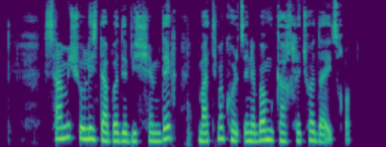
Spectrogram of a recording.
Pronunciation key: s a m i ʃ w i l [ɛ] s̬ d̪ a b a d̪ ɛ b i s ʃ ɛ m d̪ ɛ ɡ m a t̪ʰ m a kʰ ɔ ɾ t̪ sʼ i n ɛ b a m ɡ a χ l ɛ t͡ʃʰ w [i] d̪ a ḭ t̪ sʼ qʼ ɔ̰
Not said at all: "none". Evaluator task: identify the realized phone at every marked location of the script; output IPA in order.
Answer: i, a

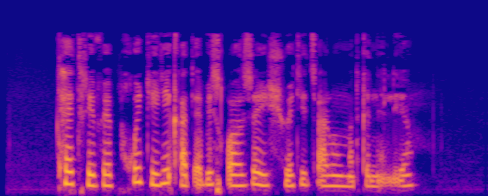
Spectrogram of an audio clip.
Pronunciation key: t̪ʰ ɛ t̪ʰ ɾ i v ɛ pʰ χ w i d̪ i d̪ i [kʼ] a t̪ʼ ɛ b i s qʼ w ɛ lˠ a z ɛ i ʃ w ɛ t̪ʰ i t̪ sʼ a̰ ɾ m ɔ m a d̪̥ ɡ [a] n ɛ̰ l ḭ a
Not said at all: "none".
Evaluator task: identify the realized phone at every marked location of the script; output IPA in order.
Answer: kʼ, ɛ

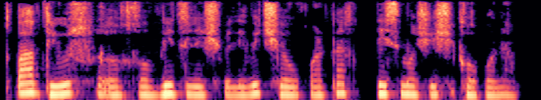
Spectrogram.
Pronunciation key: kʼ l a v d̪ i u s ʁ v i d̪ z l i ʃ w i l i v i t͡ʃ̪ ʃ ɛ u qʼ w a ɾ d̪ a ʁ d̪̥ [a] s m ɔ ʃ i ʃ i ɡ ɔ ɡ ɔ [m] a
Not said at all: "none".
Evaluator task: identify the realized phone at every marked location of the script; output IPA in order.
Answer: i, n

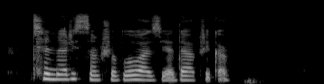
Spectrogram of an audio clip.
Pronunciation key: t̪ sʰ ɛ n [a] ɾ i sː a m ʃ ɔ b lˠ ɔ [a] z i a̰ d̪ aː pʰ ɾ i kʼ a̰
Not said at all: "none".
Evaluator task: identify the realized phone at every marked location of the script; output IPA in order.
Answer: a, a

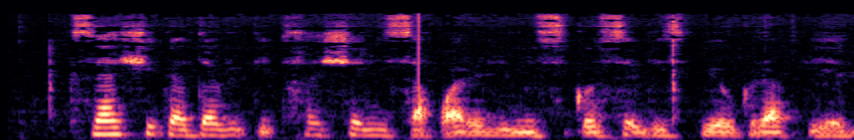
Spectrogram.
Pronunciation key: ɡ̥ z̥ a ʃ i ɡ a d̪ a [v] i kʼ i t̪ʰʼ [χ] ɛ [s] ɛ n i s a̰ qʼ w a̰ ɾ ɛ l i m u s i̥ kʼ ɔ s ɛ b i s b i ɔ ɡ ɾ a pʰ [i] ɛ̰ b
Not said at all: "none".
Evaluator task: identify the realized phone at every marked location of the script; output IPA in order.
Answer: v, χ, ʃ, i

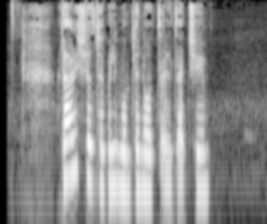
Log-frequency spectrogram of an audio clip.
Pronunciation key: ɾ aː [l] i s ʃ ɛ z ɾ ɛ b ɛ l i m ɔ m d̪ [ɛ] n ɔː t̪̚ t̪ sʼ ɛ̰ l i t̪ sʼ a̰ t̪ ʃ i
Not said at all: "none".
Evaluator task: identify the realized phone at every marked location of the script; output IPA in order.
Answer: ɾ, ɛ

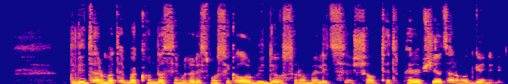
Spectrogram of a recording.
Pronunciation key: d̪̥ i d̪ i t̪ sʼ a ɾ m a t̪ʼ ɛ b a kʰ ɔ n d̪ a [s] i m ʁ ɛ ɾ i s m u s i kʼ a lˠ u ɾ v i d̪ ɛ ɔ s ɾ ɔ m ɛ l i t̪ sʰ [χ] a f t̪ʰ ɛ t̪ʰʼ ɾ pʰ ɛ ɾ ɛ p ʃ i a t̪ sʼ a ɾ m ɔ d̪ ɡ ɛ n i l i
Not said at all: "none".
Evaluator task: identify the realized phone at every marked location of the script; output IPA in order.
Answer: s, ʃ

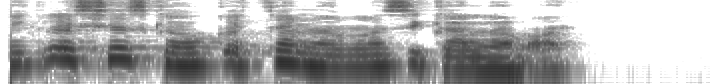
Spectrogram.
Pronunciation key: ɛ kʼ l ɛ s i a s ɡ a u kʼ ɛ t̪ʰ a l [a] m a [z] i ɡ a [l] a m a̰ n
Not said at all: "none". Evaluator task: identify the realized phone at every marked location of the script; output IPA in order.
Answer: a, z, l

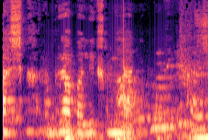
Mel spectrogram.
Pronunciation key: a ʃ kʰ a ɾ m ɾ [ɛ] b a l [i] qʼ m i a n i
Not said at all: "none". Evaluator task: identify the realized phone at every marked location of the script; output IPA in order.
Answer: a, i

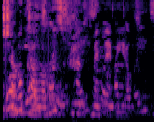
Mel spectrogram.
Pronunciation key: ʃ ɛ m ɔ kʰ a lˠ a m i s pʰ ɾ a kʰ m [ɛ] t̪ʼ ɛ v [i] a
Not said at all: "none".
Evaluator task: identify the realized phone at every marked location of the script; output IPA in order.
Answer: ɛ, i

